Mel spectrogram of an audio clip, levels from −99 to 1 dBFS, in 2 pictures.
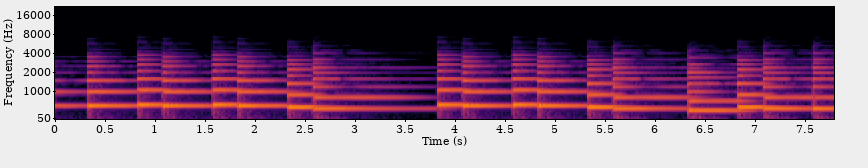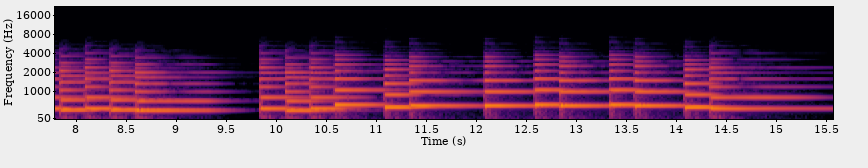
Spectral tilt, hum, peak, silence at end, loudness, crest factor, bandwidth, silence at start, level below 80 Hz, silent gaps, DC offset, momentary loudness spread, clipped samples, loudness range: -6 dB/octave; none; -20 dBFS; 0 s; -33 LUFS; 14 dB; 6 kHz; 0 s; -70 dBFS; none; under 0.1%; 10 LU; under 0.1%; 2 LU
